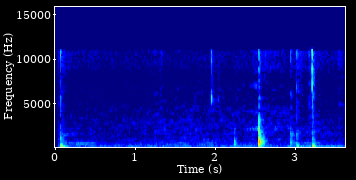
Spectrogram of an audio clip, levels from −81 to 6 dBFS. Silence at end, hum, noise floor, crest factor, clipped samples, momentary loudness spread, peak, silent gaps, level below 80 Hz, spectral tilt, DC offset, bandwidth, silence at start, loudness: 0.35 s; none; -61 dBFS; 34 dB; under 0.1%; 26 LU; -4 dBFS; none; -64 dBFS; -5 dB/octave; under 0.1%; 11.5 kHz; 0.05 s; -33 LUFS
